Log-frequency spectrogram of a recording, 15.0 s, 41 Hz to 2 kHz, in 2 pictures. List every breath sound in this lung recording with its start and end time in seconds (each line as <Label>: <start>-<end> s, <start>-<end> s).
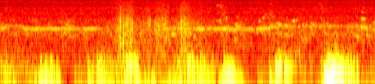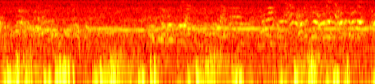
Inhalation: 0.62-1.23 s, 3.33-4.33 s, 5.34-6.08 s, 7.51-8.21 s, 9.33-10.24 s, 11.17-12.03 s, 13.34-14.08 s
Exhalation: 0.00-0.59 s, 1.58-2.83 s, 4.37-5.11 s, 6.40-7.24 s, 8.38-9.08 s, 10.24-10.83 s, 12.18-12.77 s, 14.14-14.65 s
Crackles: 0.00-0.59 s, 0.62-1.23 s, 1.58-2.83 s, 3.33-4.33 s, 4.37-5.11 s, 5.34-6.08 s, 6.40-7.24 s, 7.51-8.21 s, 8.38-9.08 s, 9.33-10.24 s, 10.26-10.85 s, 11.17-12.03 s, 12.18-12.77 s, 13.34-14.08 s, 14.14-14.65 s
